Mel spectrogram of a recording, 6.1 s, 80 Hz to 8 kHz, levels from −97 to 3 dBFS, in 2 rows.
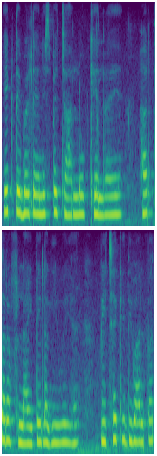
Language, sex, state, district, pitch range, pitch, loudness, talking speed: Hindi, female, Madhya Pradesh, Umaria, 235-260 Hz, 245 Hz, -15 LUFS, 185 wpm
